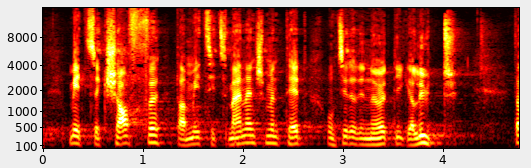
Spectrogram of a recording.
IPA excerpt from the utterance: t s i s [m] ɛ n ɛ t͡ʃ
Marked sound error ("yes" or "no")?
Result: no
